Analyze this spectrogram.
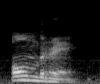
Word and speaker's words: hombre: number five we have hombre remember in Spanish th at the begin of the word which is almost always when we're to begin the word I believe and it is silent hombre male or male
